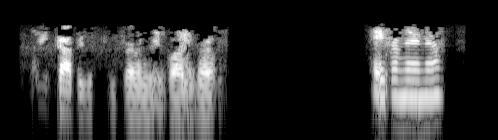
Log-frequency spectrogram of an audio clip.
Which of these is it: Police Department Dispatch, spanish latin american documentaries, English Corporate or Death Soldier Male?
Police Department Dispatch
